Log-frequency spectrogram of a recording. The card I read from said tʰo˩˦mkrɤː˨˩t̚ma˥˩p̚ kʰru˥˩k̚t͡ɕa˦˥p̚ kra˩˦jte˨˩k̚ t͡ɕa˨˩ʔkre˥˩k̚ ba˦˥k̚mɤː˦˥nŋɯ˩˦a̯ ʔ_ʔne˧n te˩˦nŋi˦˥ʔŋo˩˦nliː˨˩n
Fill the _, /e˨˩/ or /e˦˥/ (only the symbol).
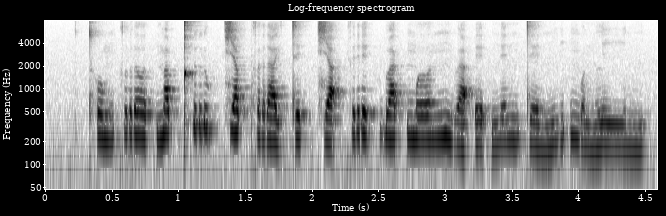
e˨˩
